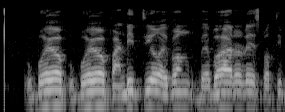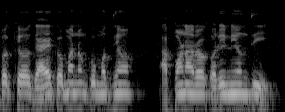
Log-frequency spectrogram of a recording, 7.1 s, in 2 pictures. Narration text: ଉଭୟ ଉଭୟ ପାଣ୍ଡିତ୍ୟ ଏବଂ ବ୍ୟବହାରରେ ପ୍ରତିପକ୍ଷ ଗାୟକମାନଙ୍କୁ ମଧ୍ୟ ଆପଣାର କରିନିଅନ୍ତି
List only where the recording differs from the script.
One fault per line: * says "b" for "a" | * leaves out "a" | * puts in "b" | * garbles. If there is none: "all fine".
all fine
